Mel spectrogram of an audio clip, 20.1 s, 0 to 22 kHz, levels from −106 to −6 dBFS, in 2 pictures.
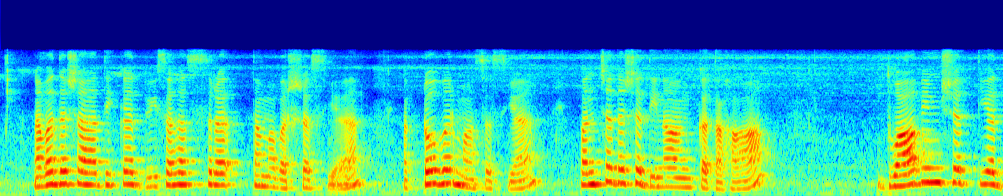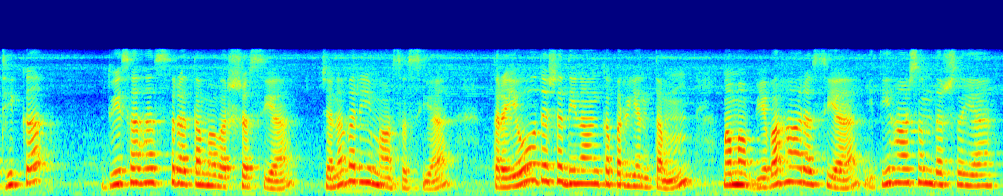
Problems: constant background noise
